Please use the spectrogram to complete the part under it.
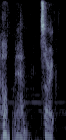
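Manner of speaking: very soft, quiet, half-choked voice. Apologizing to the others while choking a little. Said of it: "I'm just choking a little bit".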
